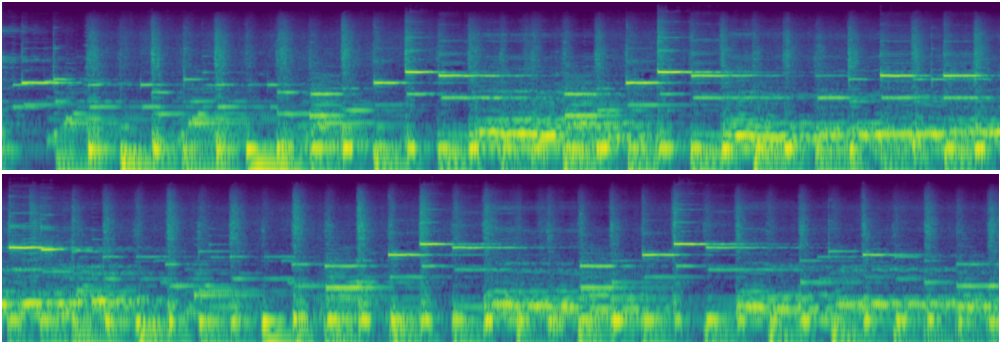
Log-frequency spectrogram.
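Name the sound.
sleigh bells jingling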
